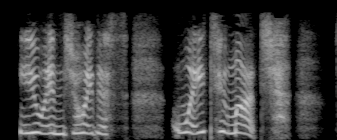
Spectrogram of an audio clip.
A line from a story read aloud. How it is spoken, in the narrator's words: Sen gasped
